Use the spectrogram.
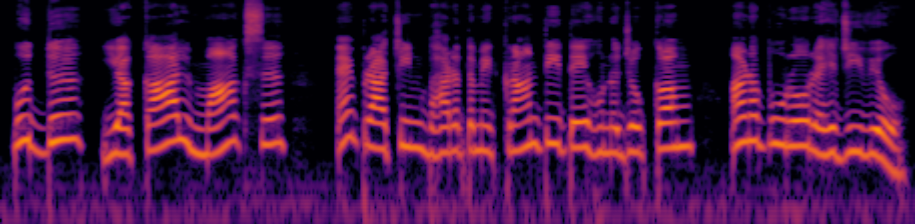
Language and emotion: Sindhi, neutral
